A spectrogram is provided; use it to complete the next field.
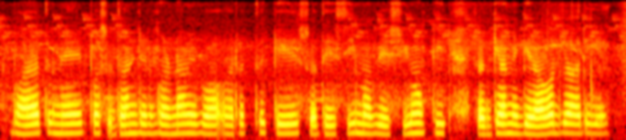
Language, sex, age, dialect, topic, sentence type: Hindi, female, 60-100, Kanauji Braj Bhasha, agriculture, statement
